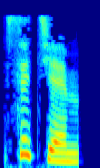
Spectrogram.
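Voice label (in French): "septieme", French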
